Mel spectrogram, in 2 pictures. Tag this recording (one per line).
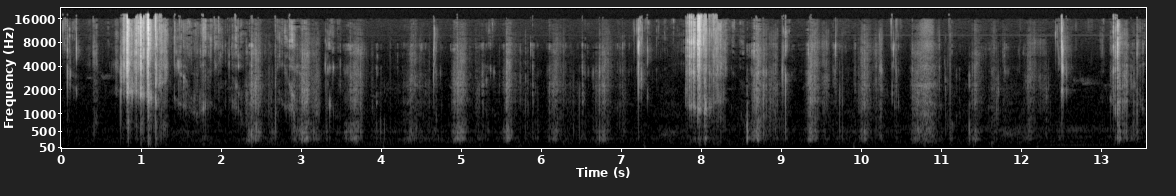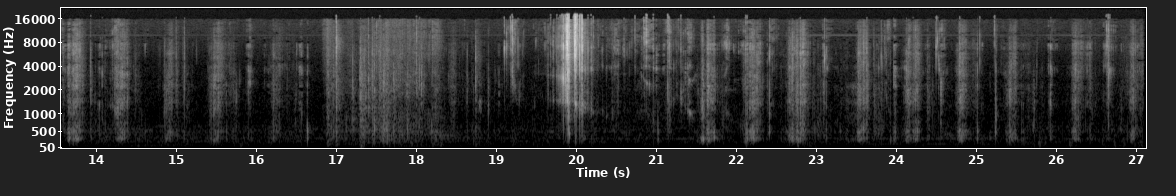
crunchy
OWI
chewing
crisps
dry-food
sfx
chips
sound-effect
eating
